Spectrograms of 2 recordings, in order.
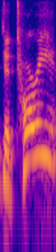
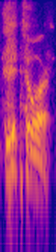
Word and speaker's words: Detore: the class of 76 is it dettori am i pronouncing your last name right that's correct yes and i always thought it was detour that's what it is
